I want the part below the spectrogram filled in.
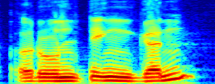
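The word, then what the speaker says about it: Röntgen: आगे चलते हैं, ये एक साइंटिस्ट का नाम है, इनको बोला जाता है रोंटिंगन। ये भी अजीब सा नाम है, ये साइंटिस्ट थे, इनका नाम था रोंटिंगन, और ये उन्हीं के नाम पे रोंटिंगियम, पीछे इयम लगता है।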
